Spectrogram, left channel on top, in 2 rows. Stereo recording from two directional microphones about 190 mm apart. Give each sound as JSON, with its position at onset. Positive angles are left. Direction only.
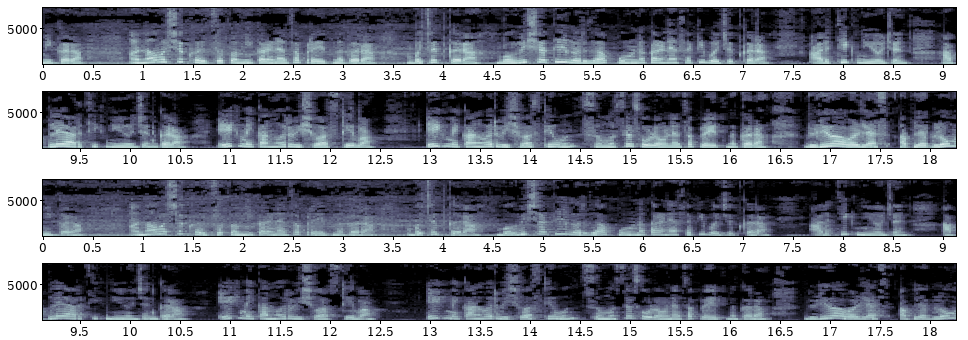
{"t": 0.0, "sound": "a woman's voice", "side_deg": 25}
